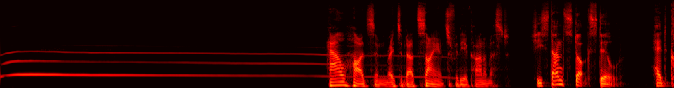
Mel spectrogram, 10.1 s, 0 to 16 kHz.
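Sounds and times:
woman biologist imitating a wolf howl on a cold Wisconsin night: 0.0s - 7.2s
speech: 4.9s - 10.1s.

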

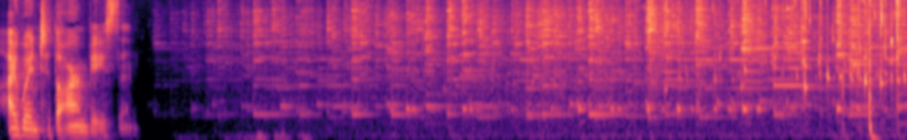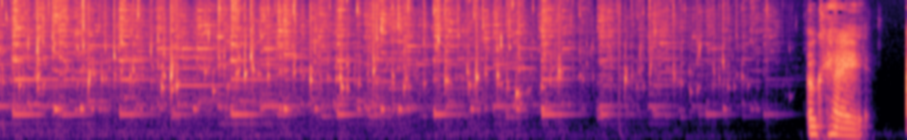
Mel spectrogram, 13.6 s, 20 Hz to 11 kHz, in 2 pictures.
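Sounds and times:
speech: 0.0s - 1.1s, 12.9s - 13.5s
bright tinkling water drips: 1.4s - 12.9s
water trickling and splashing through a log basin: 3.4s - 12.8s.

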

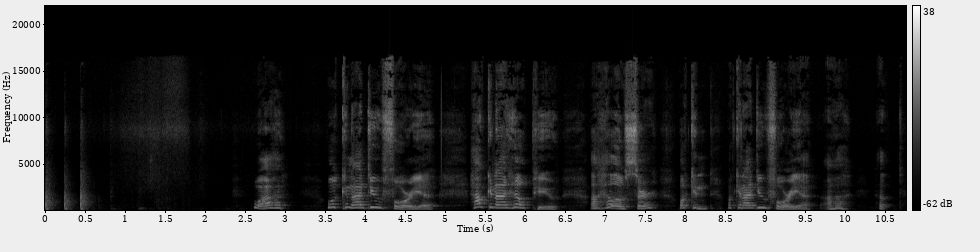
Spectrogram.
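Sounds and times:
knocking on a wooden door: 0.0s - 0.7s
speech: 2.6s - 10.7s.

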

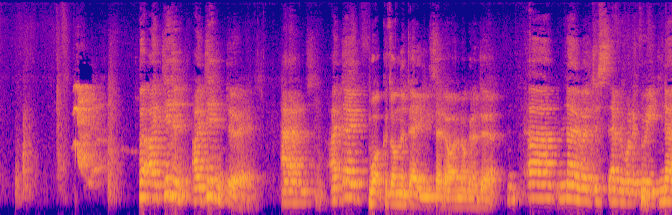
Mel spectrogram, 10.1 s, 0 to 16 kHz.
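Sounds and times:
dogs whining and whimpering: 1.0s - 2.1s
dogs barking: 1.1s - 2.0s
speech: 2.1s - 10.0s.

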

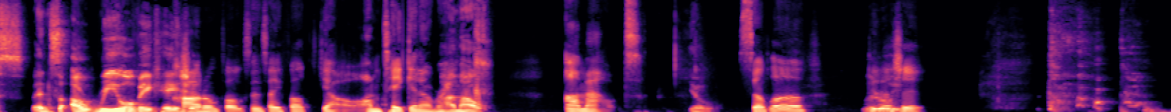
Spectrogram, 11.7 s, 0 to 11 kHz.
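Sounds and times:
speech: 0.0s - 5.0s, 5.7s - 9.3s
person coughing: 10.5s - 11.7s.

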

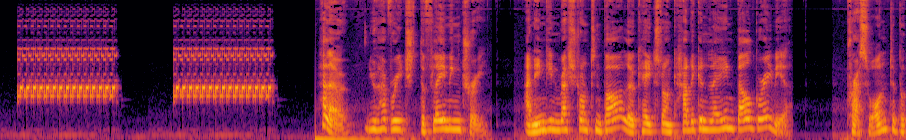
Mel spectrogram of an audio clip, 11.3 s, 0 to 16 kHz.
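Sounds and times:
warbling electronic telephone ringing tone on outgoing call to an Indian restaurant: 0.1s - 1.6s, 2.2s - 3.6s
speech: 4.0s - 10.0s, 10.6s - 11.3s.

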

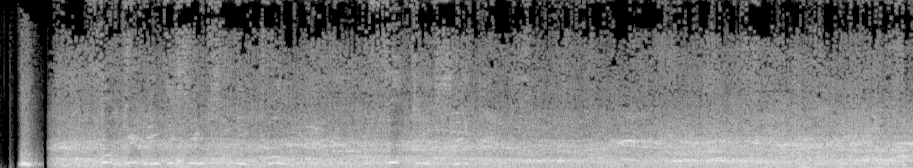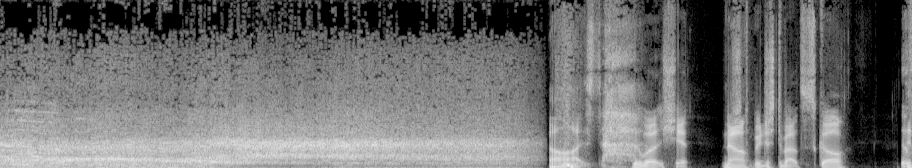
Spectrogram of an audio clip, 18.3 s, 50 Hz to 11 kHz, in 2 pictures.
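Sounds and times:
big football crowd roaring and murmuring: 0.5s - 14.6s
speech: 15.5s - 18.2s.

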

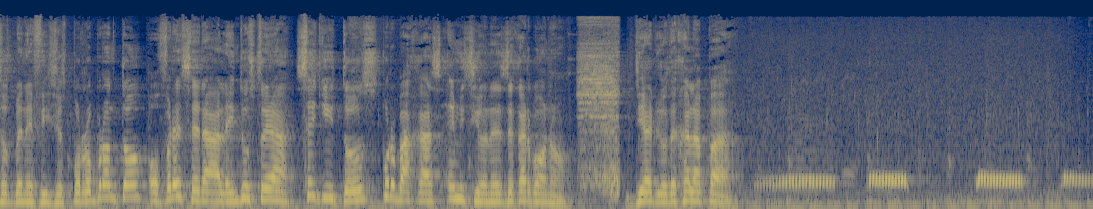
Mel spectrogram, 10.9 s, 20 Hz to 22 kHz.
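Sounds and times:
speech: 0.0s - 7.5s
pigeons cooing: 7.4s - 10.9s.

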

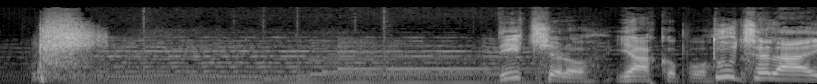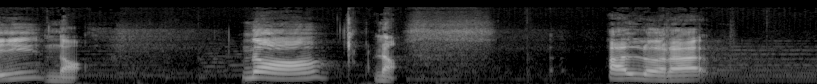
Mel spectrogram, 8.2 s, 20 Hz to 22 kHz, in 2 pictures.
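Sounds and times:
slap sound effect: 0.2s - 0.7s
speech: 2.5s - 4.6s, 5.3s - 6.5s, 7.1s - 7.8s.

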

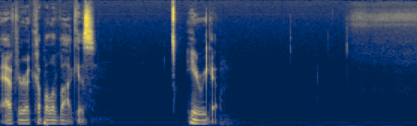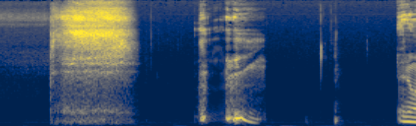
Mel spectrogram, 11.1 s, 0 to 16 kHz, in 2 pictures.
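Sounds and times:
speech: 0.1s - 1.4s, 2.5s - 3.0s, 10.9s - 11.1s
person imitating a drag on a cigarette: 4.6s - 7.4s.

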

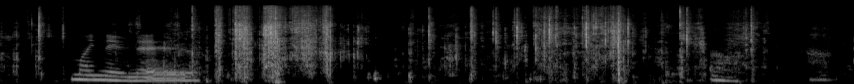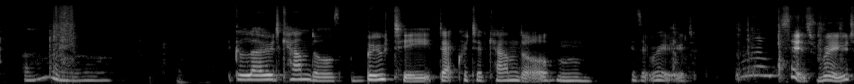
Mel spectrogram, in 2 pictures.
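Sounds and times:
gift wrapping paper with seagull or dove pattern tearing and crinkling: 0.0s - 0.8s, 1.4s - 7.7s, 9.0s - 9.4s
speech: 0.7s - 2.2s, 11.1s - 15.6s, 16.4s - 17.0s.

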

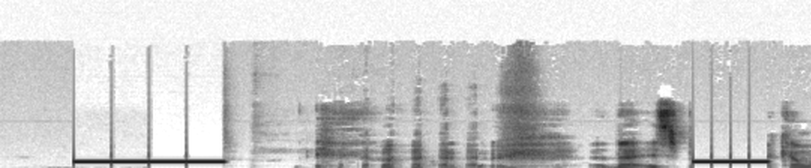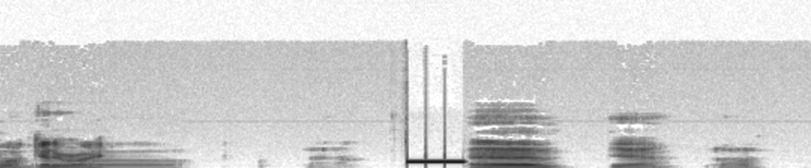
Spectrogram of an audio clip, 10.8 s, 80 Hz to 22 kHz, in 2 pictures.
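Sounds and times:
censor bleep tone: 0.5s - 1.5s, 4.6s - 5.2s, 8.1s - 8.6s
laughter: 2.1s - 3.6s
speech: 2.1s - 6.6s, 8.5s - 10.6s.

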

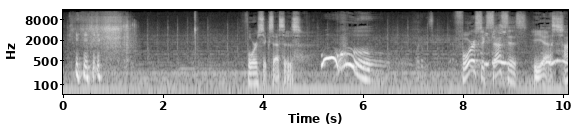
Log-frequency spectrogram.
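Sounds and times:
speech: 0.2s - 1.0s, 3.7s - 6.2s, 8.0s - 10.1s
dice rattling and tumbling: 0.8s - 1.5s.

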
